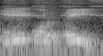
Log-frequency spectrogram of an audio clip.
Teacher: तो ए दे तो कंठ तालु है, ए दई तो कंठ तालु, अर्थात ए और ऐ इन दोनों का जो उच्चारण का स्थान है कंठ और तालु दोनों से ही होता है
